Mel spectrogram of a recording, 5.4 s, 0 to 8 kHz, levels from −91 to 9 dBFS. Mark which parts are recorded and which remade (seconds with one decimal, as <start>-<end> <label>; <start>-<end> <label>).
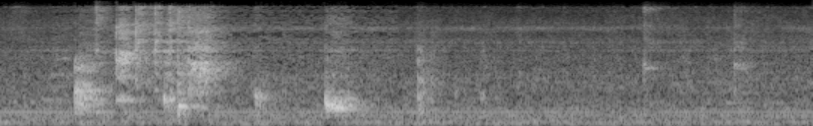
0.0-5.4 remade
